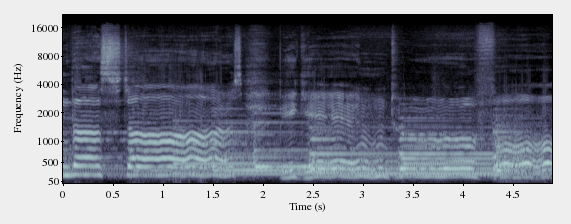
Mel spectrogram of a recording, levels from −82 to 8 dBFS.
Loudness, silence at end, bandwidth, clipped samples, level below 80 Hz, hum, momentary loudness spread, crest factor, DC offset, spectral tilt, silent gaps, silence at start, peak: -17 LUFS; 0 s; 18 kHz; under 0.1%; -60 dBFS; none; 4 LU; 10 dB; under 0.1%; -4.5 dB/octave; none; 0 s; -6 dBFS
